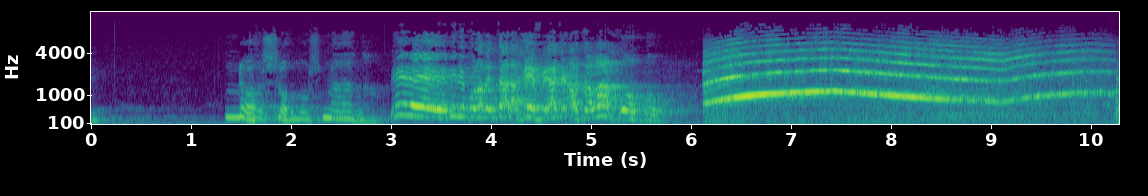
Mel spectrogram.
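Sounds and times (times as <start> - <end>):
speech: 1.4 - 6.3
emergency vehicle siren wailing: 6.1 - 10.2.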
